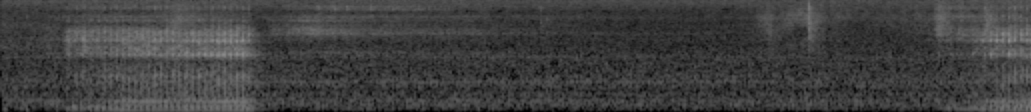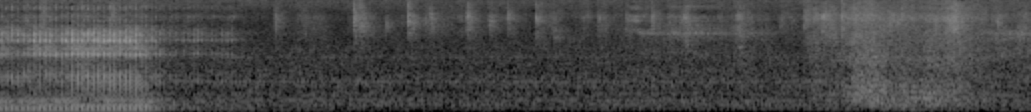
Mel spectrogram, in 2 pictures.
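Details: A sleeping mastiff lying on Baxter snores loudly, with rattling inhaled snores about every six seconds and quiet pauses between them.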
